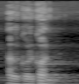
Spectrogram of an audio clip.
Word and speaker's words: Alcorcón: And I'm going to tell you about our strategy on hand hygiene at the Hospital Universitario Fundación Alcorcón. That's the right pronunciation.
